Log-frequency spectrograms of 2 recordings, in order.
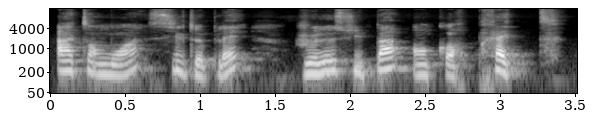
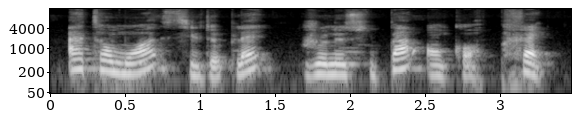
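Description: First: Prête said with the T clearly sounded, prɛt; teacher models prête ending on a clear T; feminine prête. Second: Prêt said with no final T sound, prɛ; teacher models prêt ending on the open vowel, no T; masculine prêt. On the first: Teacher demonstrating the feminine ending: prête with audible T. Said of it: "Au féminin, on entend le E". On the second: Teacher demonstrating the masculine ending: prêt without T. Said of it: "Au masculin, ça serait". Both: Shown as a demonstration.

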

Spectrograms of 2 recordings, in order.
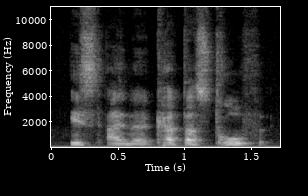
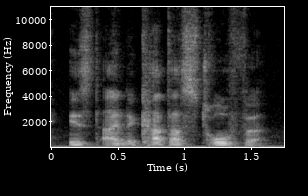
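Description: The two takes are said the same way.

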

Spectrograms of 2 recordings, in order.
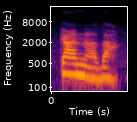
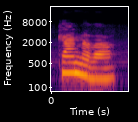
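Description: First: "Canadá" stressed on the last A; correct final stress. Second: "Canadá" with first-syllable stress; wrong stress. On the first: Teacher showing what we do say, "Canadá" stressed on the final syllable. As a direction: land firmly on DÁ in "Canadá". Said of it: "Esa tilde en la A". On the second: Teacher showing what we don't say, "Canadá" stressed early. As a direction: put the weight on CA in "Canadá". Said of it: "no, decimos Canadá". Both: Shown as a demonstration.

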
